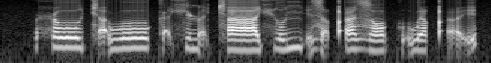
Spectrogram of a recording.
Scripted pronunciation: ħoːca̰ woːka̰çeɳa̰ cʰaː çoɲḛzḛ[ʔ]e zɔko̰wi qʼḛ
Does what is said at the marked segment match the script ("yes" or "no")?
no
